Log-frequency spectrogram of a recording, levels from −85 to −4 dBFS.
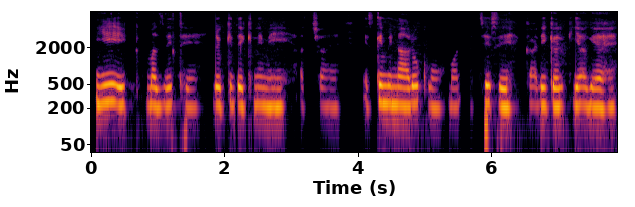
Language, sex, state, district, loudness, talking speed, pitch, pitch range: Hindi, female, Uttar Pradesh, Varanasi, -27 LUFS, 145 wpm, 220 Hz, 210-230 Hz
